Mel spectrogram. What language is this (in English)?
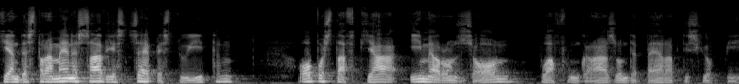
Greek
